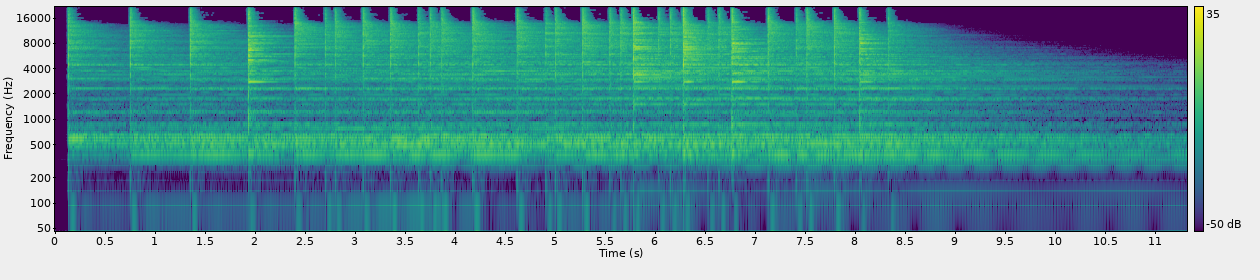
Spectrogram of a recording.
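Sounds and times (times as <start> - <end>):
classic 20-inch ride cymbal: 0.0 - 11.1.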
